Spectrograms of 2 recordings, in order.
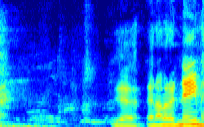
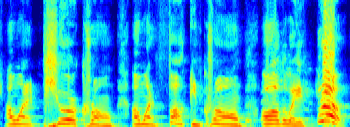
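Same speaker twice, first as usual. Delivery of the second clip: ordinary talk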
